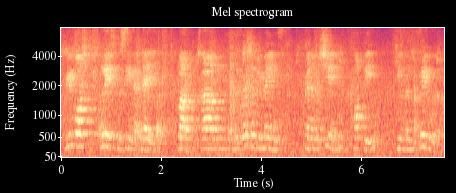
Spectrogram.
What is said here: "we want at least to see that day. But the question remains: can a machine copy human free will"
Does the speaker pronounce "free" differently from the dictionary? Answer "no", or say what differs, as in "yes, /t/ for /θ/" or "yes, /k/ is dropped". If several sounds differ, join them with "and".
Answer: yes, /ɹ/ is dropped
